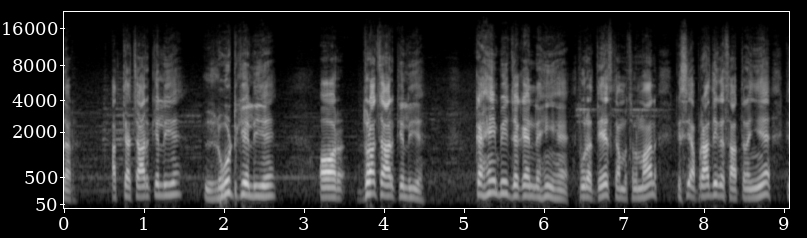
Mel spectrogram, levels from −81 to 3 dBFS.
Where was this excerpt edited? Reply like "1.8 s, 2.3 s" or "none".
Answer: 3.6 s, 6.3 s

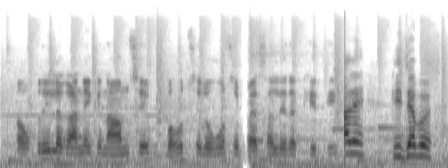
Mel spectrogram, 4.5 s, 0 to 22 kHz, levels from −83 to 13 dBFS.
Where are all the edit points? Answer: 3.4 s

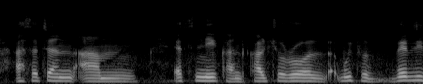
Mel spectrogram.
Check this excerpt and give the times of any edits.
none

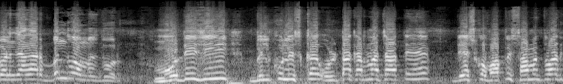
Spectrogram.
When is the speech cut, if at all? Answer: 1.3 s

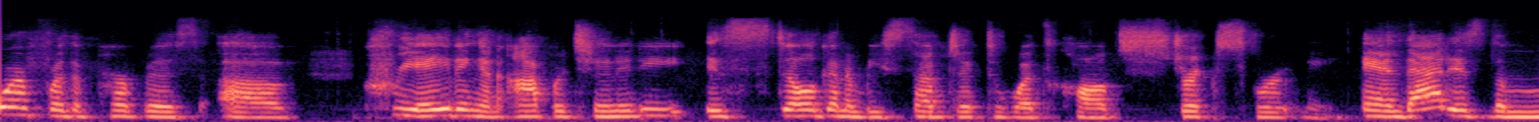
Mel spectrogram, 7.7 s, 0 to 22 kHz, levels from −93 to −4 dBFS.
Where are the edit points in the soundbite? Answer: 1.7 s, 6.7 s

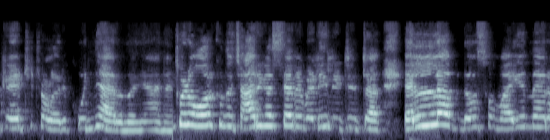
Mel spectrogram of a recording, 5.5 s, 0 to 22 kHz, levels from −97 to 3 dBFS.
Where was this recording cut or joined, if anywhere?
1.7 s

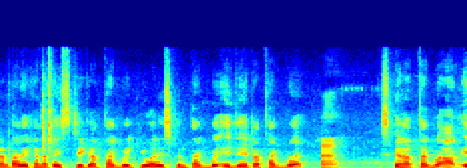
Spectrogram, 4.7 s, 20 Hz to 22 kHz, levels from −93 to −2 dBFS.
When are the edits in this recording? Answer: none

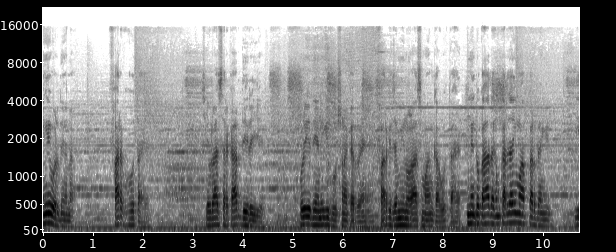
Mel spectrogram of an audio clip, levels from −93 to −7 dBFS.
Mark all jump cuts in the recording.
8.5 s

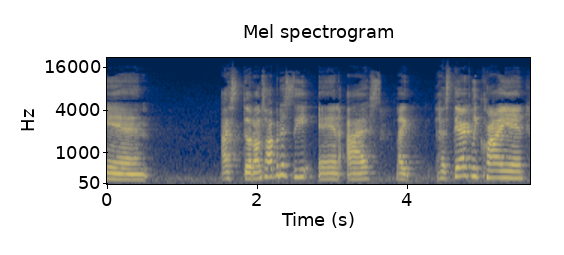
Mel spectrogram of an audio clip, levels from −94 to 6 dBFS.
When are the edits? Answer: 3.6 s

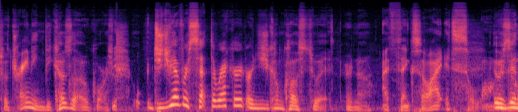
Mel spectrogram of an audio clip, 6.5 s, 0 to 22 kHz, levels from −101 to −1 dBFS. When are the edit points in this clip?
1.4 s, 4.3 s

